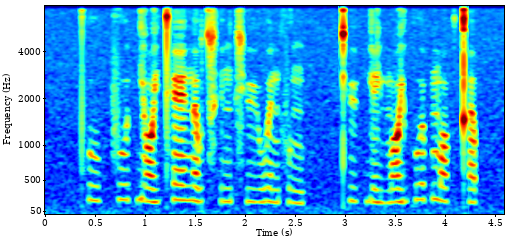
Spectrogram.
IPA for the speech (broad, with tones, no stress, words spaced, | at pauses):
pʰuː˨p̚fuː˧t̚ jɔː˨˥jt̪ʰɛː˥n̪ɐ˧w t͡sʰɪ˧ŋt͡sʰyː˨˧wɵ˨˥nfʊ˨ŋ | t̪ʰyː˨k̚je˨˩j mɔː˧jkʷœː˥p̚mɔː˧k̚ t̪ʰɐ˧p̚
